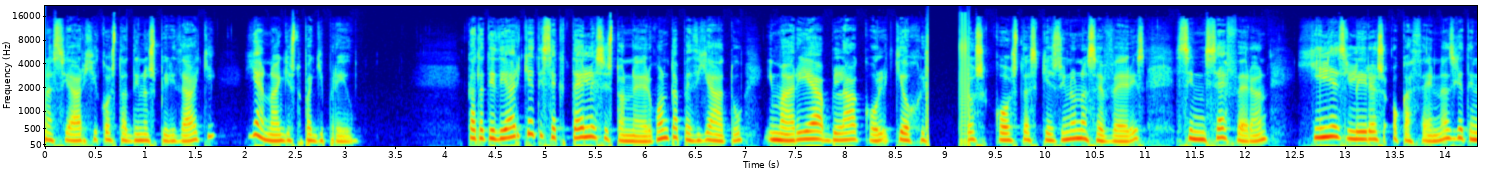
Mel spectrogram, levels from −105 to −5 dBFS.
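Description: This speech clip has a cable pulled and plugged in between 8.80 and 9.24 s. A pop opens a gap of about 389 ms of near silence. Then 60 Hz mains buzz lasts 80 ms while only the plug tip makes contact. A second pop marks the signal returning.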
